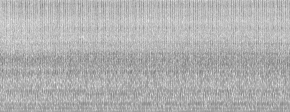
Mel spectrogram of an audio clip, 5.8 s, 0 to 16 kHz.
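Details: 2015 Opel Astra H Z16XEP petrol engine: sharp, fast, even valvetrain-type tick over idle, quickening with revs; stops when cylinders 3 and 4 are cut, tappets and injectors ruled out, non-original camshafts suspected; cause not found.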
